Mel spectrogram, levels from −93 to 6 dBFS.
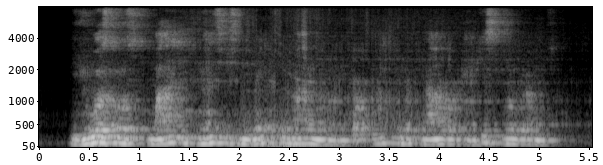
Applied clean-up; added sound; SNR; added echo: neural separator model SepFormer DNS4.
